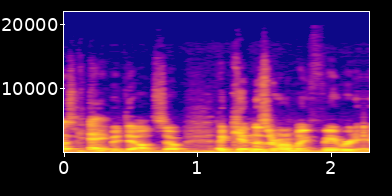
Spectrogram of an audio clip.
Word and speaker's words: echidna: But we're going to talk about this, now am I saying it right? Echidna? Echidna. Mm-hmm. Yeah, you got it.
